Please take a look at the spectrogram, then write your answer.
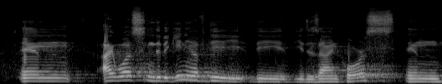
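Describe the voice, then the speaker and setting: In a room with audible echo and noticeable background noise, a man with a Brazilian Portuguese accent speaks at a moderate pace, his fairly high pitch showing ordinary variation. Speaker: graphic designer. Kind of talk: conference talk. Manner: halting.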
